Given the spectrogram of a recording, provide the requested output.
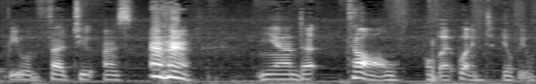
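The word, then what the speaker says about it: Neanderthal: heard to it as meander fall is that a preference a preference and there's no H sound when it's pronounced in French and German it's something that I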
